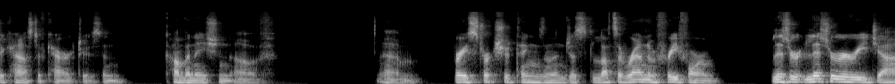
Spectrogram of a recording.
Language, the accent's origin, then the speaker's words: English; Ireland; because I'm from Ireland. But the Irish language, which I grew up learning, it's not direct.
